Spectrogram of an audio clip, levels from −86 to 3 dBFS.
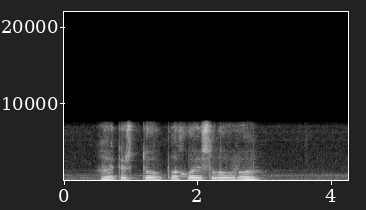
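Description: Speech runs through Speex codec damage for its whole length, and the coding is plainly audible. The voice carries a hoarse, grainy roughness because the CELP excitation is starved of bits. Above 4 kHz the sibilance sounds like shaped hiss rather than real detail, and nothing remains above 7.8 kHz, which points to wideband Speex at a middle setting near 17 kbps. Unlike MP3 or AAC swirl, the roughness sits in the voice itself rather than in warbling high bands.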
